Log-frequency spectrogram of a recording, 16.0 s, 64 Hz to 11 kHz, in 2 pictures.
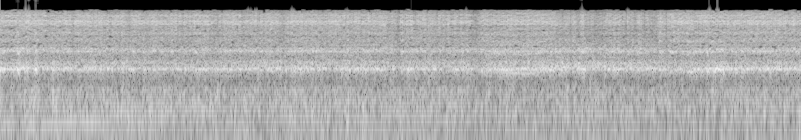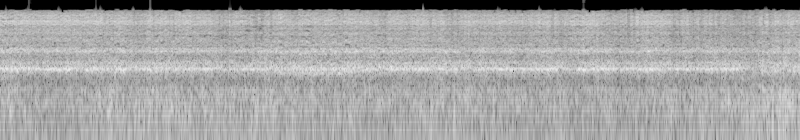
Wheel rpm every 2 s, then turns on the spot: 240, 240, 230, 230, 230, 220, 230, 240.
none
